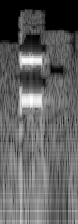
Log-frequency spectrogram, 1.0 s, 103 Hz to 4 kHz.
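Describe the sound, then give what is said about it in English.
A single telephone keypad tone from pressing star 6 on a phone call, a steady two-note electronic beep lasting about a third of a second, sounds out clearly against quiet line noise, with no talking. “I need you to press star 6 and then press star 6 again.”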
